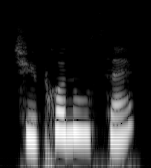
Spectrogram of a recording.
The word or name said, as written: tu prononçais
